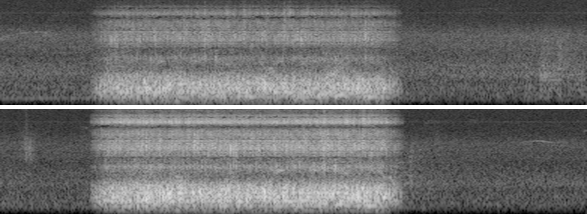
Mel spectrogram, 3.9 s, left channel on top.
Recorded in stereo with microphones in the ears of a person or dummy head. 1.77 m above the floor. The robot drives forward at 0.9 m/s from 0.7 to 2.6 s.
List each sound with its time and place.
Only background noise.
